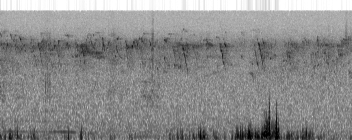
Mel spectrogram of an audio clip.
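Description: Small birds chirping over and over in quick, high, falling notes, with a low rumble about five seconds in.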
